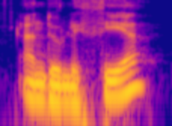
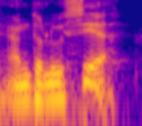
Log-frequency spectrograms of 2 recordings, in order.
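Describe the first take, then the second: First: The middle consonant is a th sound. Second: The middle consonant is an s sound. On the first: Some people from the region say it this way. "pronounce like a C I as a th" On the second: Other people from the region say it this way. "some that don't and say Andalusia"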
